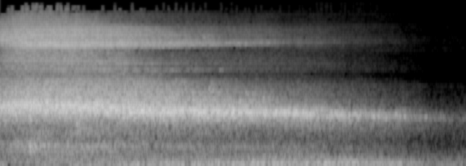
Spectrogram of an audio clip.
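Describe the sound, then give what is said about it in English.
A powerful exhale during a guided breathing exercise: a loud, airy, hissing rush of breath that stays strong for about two seconds, then gradually fades away. “And exhale powerfully.”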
